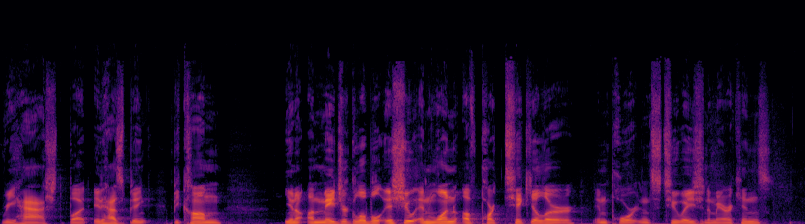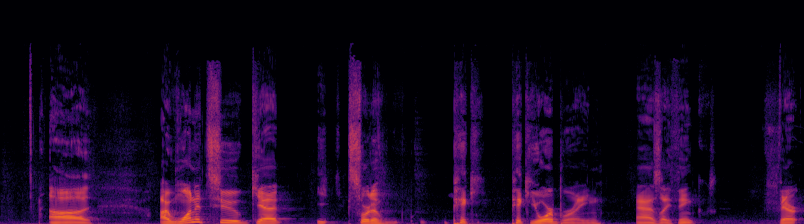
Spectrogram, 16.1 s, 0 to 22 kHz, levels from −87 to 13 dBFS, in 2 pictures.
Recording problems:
none

